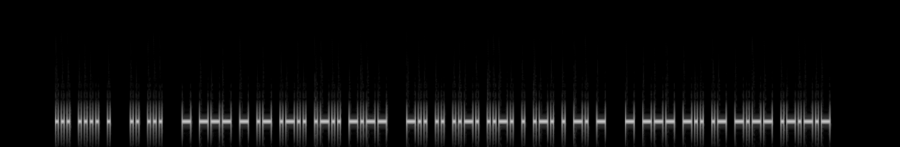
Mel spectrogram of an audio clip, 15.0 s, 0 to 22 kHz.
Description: Morse code, heard as a keyed tone, about 25 wpm, 700 Hz. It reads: SHE IS TOTALLY DIFFERENT TODAY.
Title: Sentences from Top 1600 Words 25wpm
